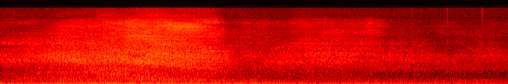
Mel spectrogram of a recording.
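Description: Motorcycle passing along the street, loudest about two seconds in and then fading as it rides away, over a steady low rumble.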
